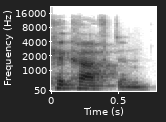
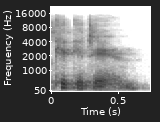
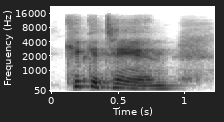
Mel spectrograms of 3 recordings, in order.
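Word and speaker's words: Kecoughtan: How do you say it? Kicoftton. I thought it was Kickotan. Oh my gosh, you're right. Sixth place, Kickotan. Fifth place, close Atley.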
